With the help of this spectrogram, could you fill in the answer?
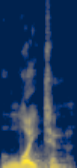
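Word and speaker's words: Leuthen: called lighten light enlighten is a polish town with a german name it's spelled l-e-u-t-h-e-n it's pronounced loyten so the battle is the battle of loyton and it's a famous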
